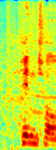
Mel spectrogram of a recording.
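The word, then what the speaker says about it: pintle: Pintor mounted, that's how you say it.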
